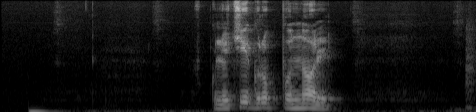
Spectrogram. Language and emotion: Russian, neutral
